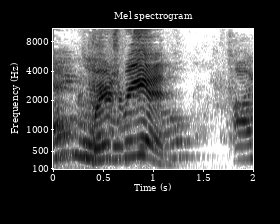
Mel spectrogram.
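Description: Toddler's high-pitched wordless squeal, its pitch wavering up and then sliding down over about a second.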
